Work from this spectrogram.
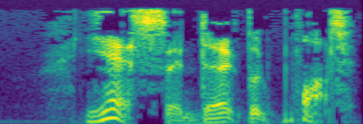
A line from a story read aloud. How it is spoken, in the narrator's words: Kate sighed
